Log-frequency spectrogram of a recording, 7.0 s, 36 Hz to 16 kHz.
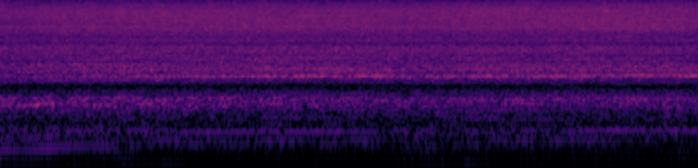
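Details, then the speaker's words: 1966 Ford F100 on a test drive after carb work and idle adjustment: an even, steady engine drone under cab and road noise with no knocks, misses or surges; it feels good on power and runs smooth. "it's going good driving good so so far up the temp door seals are working um feels good on power smooth"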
